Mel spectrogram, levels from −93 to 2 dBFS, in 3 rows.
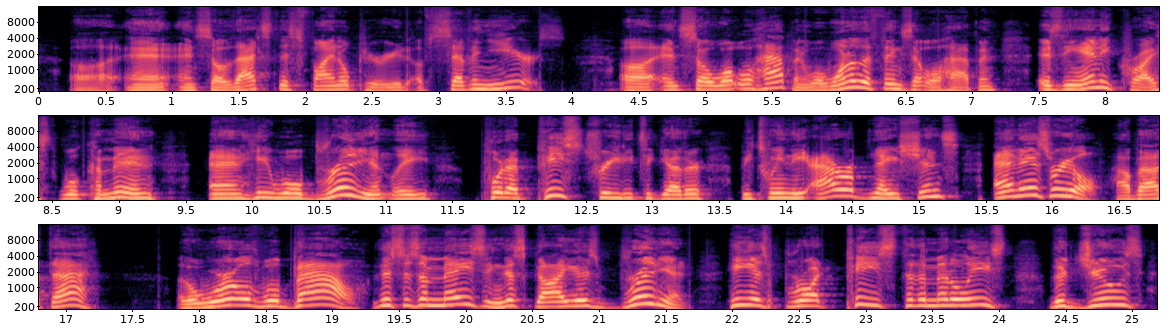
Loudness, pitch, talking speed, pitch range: -17 LUFS, 190 Hz, 165 wpm, 165-240 Hz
